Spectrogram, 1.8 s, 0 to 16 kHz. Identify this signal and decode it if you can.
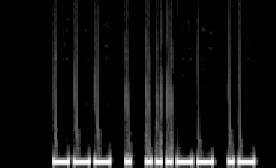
Morse code, heard as a keyed tone, about 36 wpm, 700 Hz. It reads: OE3A
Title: DXCC-100 Call Signs - 4 Characters - Repeated 2x - 35wpm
